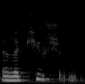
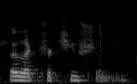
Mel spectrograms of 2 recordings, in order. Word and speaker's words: elocution: Elocution. Especially of distinct pronunciation and articulation. Lessons in singing and elocution. Particular style of speaking. A Riley's Riley-esque elo- elocution. Not electrocution. Okay. Elocution. With better notions than his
